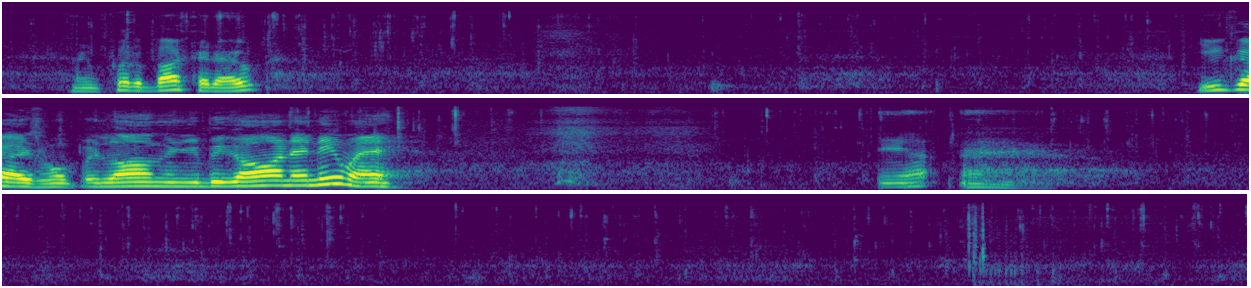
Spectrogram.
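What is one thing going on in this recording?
A raccoon chews food with soft, wet smacking sounds.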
